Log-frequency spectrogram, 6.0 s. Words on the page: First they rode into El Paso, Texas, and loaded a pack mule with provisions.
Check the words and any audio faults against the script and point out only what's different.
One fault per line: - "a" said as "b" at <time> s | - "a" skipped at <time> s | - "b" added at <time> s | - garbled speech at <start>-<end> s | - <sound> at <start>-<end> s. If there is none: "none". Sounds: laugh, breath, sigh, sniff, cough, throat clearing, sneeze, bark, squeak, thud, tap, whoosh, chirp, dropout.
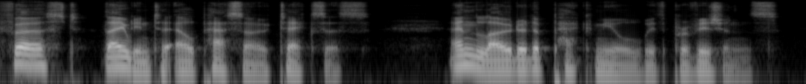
- "rode" skipped at 0.9 s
